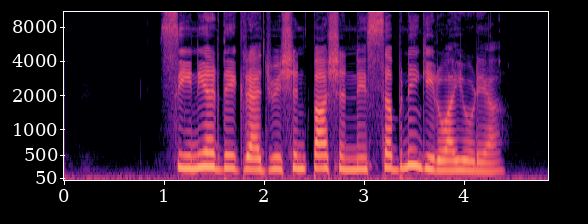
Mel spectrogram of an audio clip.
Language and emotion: Dogri, sad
